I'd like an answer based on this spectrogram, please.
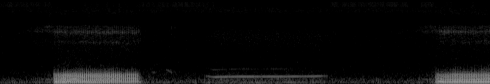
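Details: Six-year-old French Bulldog snoring: two loud, low, rumbling breaths about four seconds apart, with a faint steady tone between them.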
